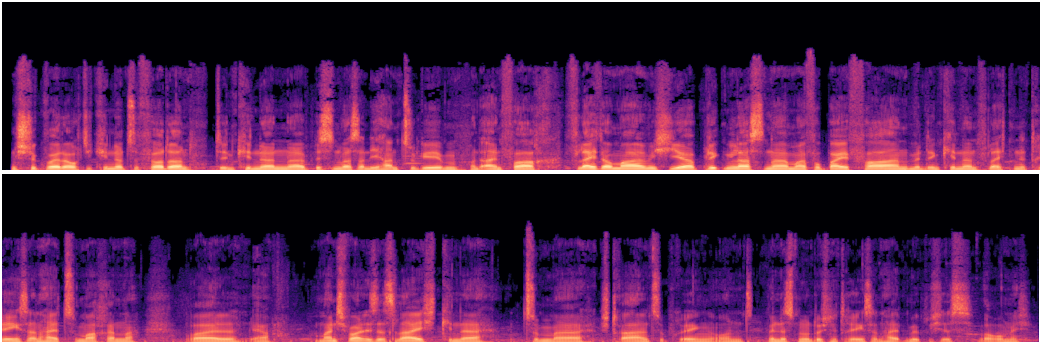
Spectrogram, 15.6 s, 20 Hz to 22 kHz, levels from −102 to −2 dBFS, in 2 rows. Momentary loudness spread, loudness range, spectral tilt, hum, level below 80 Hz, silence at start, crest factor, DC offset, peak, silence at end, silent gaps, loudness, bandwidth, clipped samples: 12 LU; 8 LU; -5 dB/octave; none; -52 dBFS; 0.05 s; 18 dB; under 0.1%; -2 dBFS; 0.1 s; none; -20 LUFS; 14.5 kHz; under 0.1%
